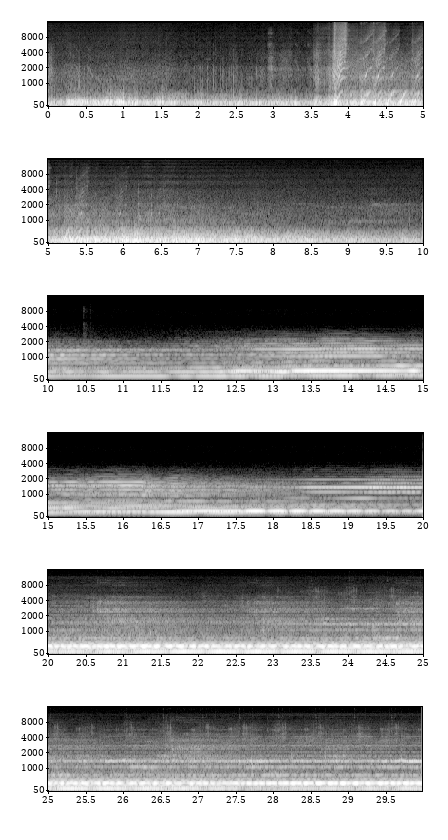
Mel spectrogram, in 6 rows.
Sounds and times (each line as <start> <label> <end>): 0.0 Pads 10.1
